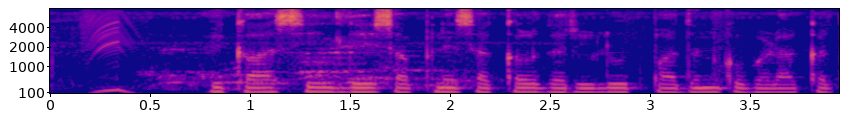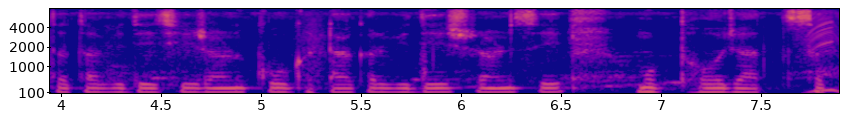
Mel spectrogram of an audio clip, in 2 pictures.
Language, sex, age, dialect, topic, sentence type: Hindi, male, 18-24, Hindustani Malvi Khadi Boli, banking, statement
